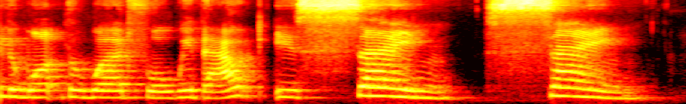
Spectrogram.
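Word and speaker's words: sem: And finally, the word for without is sang, sang. So hopefully by putting that ng at the end of those words, you're going to be pronouncing them correctly.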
